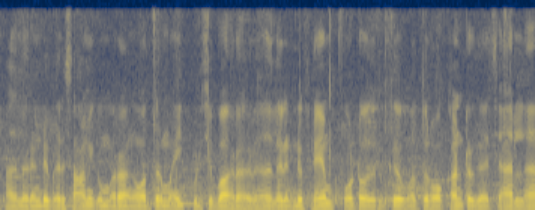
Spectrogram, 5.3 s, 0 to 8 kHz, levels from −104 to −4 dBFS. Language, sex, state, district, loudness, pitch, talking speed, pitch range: Tamil, male, Tamil Nadu, Namakkal, -19 LUFS, 110 Hz, 200 wpm, 105-115 Hz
